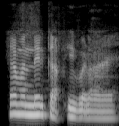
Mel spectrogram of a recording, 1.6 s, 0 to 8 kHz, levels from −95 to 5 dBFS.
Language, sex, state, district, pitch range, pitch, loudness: Hindi, male, Uttar Pradesh, Etah, 120-180 Hz, 145 Hz, -26 LUFS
